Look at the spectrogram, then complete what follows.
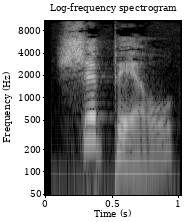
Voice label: "hat", Portuguese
